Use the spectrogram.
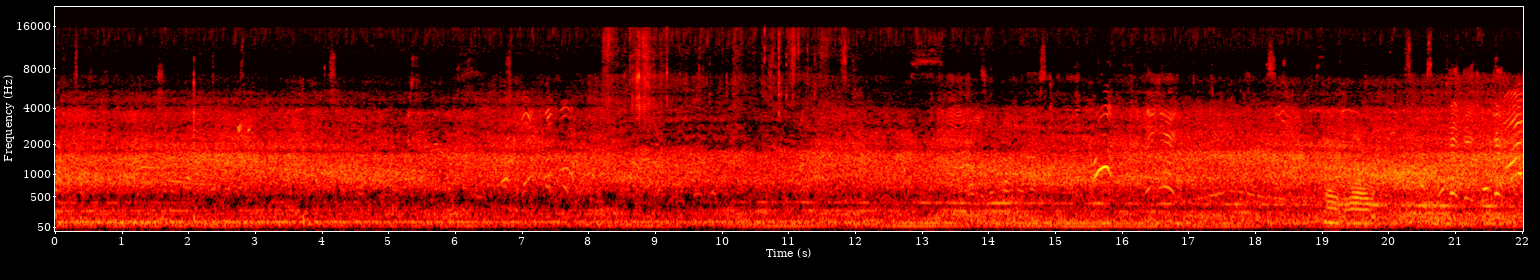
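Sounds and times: distant voices calling out: 0.0s - 22.0s
outdoor background noise: 0.0s - 22.0s.

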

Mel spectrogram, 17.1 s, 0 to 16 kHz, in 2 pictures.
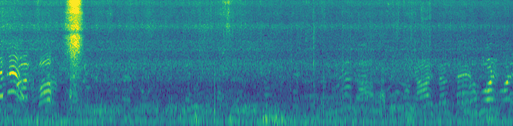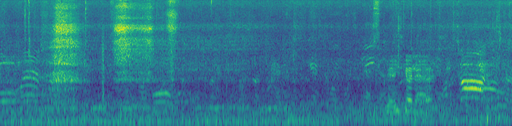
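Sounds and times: distant shouting voices: 0.0s - 4.4s, 5.5s - 14.0s, 15.9s - 17.0s
wind rumbling on microphone: 0.0s - 17.0s
short hissing noises: 1.1s - 1.5s.

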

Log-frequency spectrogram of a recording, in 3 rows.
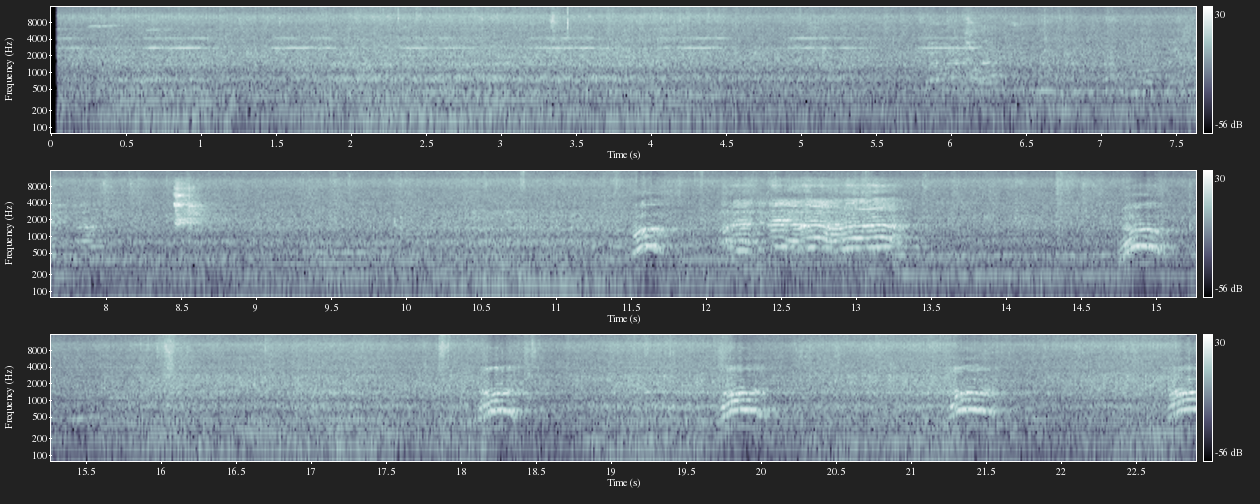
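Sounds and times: backup alarm beeping: 0.1s - 6.6s
forklift engine running: 0.1s - 22.9s
men talking: 5.7s - 9.7s, 10.5s - 13.9s, 14.5s - 16.0s, 17.9s - 18.8s, 19.6s - 20.3s, 21.2s - 21.9s.

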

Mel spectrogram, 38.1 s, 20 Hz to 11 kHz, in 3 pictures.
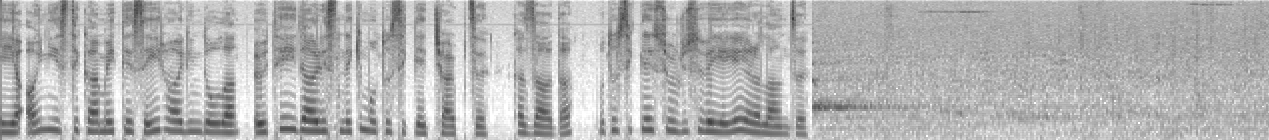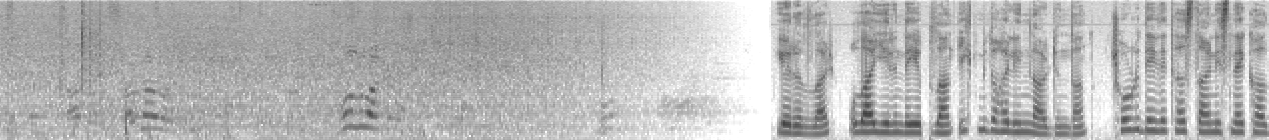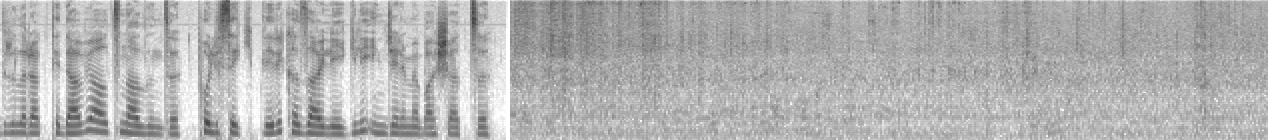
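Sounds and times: indistinct voices: 8.1s - 10.6s
street noise: 8.1s - 19.9s, 30.5s - 38.0s
traffic hum: 8.1s - 19.9s.

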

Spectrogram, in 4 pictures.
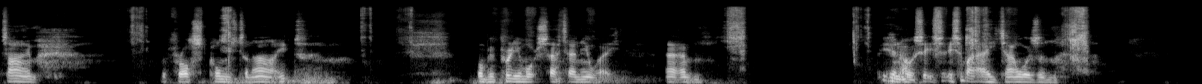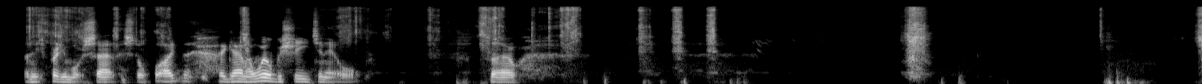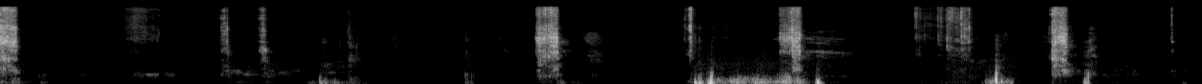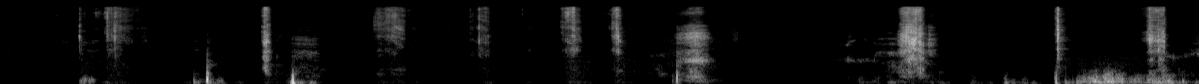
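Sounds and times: trowel scraping mortar: 1.2s - 4.4s, 7.0s - 7.6s, 8.5s - 11.0s, 12.3s - 19.4s, 21.0s - 21.4s, 24.0s - 24.3s, 25.3s - 26.9s, 29.4s - 29.8s, 31.8s - 32.2s, 33.2s - 35.0s, 36.8s - 37.6s, 39.8s - 43.5s, 44.8s - 45.5s, 47.4s - 48.0s.

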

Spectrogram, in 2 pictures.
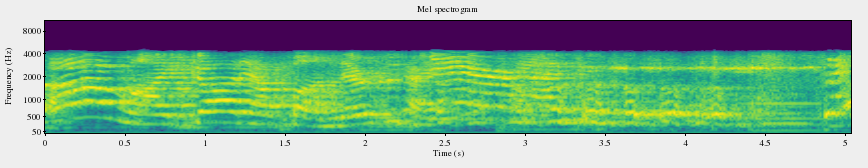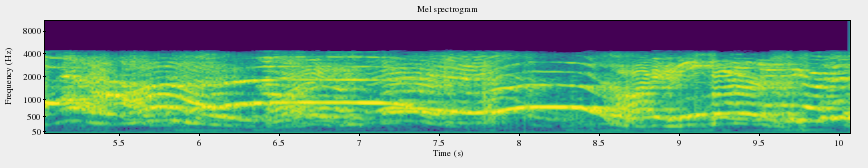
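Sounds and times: excited voices squealing: 2.5s - 10.0s.

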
